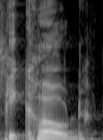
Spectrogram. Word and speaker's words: Picaud: Picaud. P-I-C-A-U-D.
